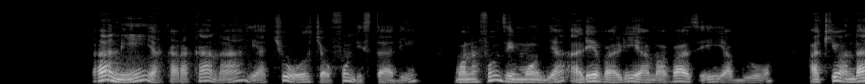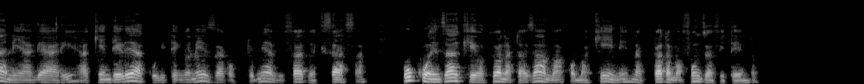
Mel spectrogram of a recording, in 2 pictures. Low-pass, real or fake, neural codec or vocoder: 14.4 kHz; real; none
